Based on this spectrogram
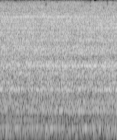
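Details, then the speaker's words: Dunkirk boiler with added fan relay, pressure switch made and burner fired through its limits: steady even roar with faint low hum, no surging, rumble or cutting out; normal burner operation. "So once pressure switch is made, provides power to here, and then the burner starts up, but it goes through all its limits."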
